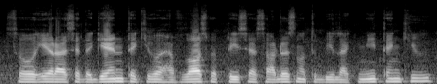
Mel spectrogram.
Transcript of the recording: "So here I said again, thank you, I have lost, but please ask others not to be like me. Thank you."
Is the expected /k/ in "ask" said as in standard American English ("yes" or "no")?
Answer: no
